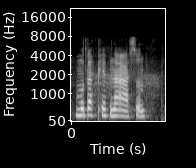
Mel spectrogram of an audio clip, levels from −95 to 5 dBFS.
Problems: constant background noise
